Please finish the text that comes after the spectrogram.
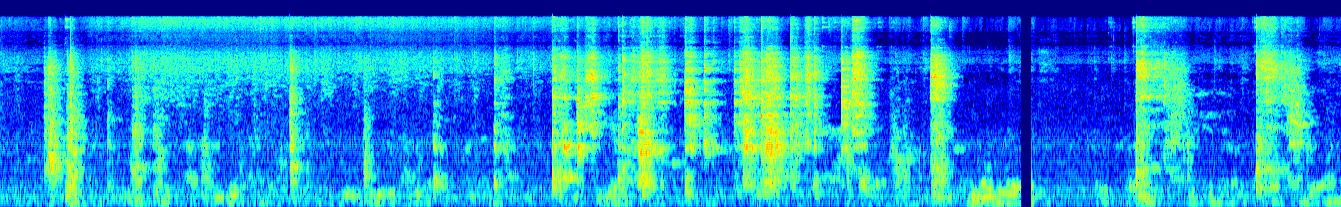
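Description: A spoon stirs and scrapes cooked rice around a hot pan for egg fried rice, with irregular bursts of clattering metal strokes and light sizzling in between, close and fairly loud.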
